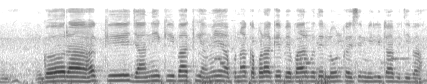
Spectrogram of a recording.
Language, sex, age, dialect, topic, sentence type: Bhojpuri, male, 25-30, Western, banking, question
